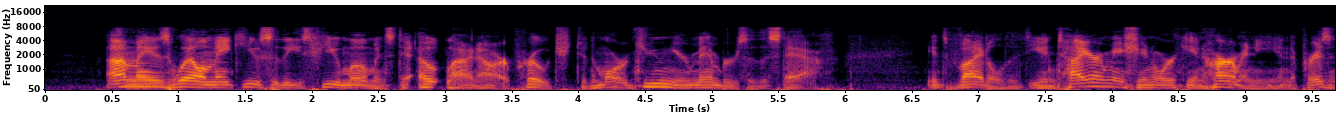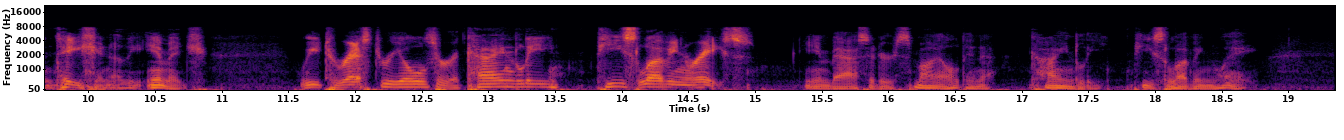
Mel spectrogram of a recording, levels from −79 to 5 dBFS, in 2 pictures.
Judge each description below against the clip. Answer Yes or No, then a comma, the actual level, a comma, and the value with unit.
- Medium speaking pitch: No, low, 115 Hz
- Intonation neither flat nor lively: No, wide, 5.9 semitones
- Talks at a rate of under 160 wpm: No, average, 165 wpm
